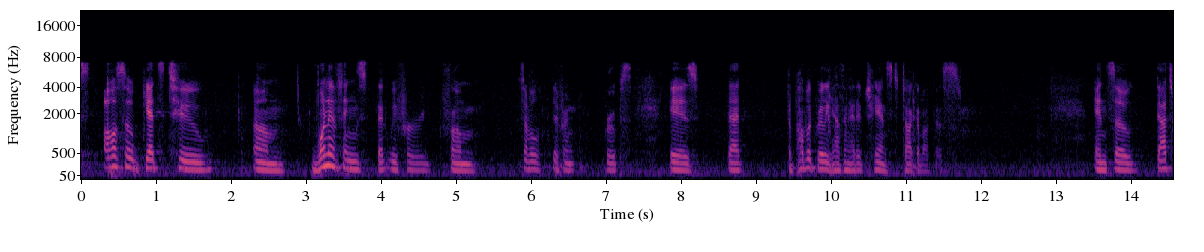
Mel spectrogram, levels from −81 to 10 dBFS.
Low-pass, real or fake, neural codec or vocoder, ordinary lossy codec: 7.2 kHz; real; none; Opus, 32 kbps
